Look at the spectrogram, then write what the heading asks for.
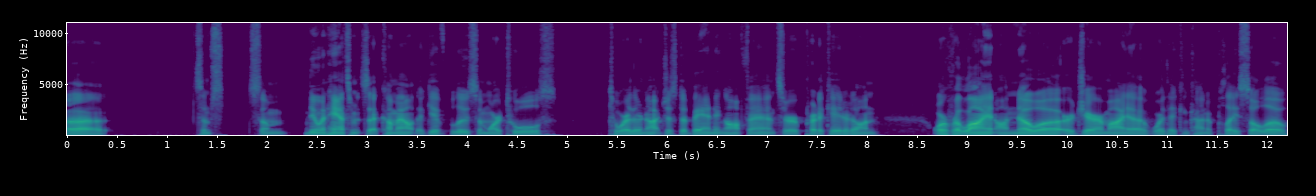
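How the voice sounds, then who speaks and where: A man with a medium pitch speaks in a monotone, flat intonation, with a bright, sharp tone and vocal fry. His loudness swings widely, and the recording is very clean with a silent background. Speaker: card game content creator. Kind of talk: tutorial. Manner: fast; casual with fillers.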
